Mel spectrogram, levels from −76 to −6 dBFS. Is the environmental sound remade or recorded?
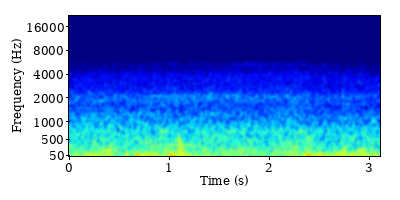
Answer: recorded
